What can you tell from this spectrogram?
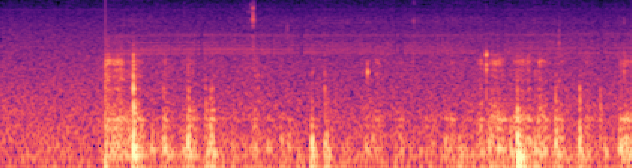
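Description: Muffled low rumble with irregular knocks from a camera underwater, cutting in abruptly about a second in, while a hooked northern pike is played on the line.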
